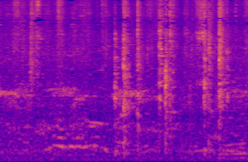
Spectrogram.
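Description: A few short, sharp clinks and knocks in the second half, with a brief voice in the background before them.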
